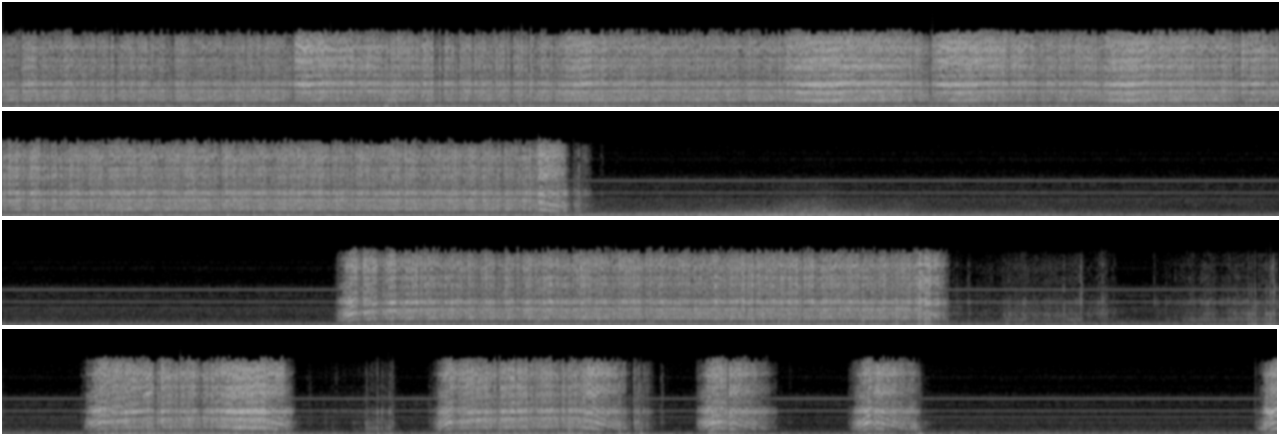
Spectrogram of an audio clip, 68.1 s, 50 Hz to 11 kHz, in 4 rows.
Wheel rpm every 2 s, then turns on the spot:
230, 230, 230, 230, 230, 230, 230, 230, 230, 230, 230, 220, 50, 0, 0, 0, 0, 0, 0, 140, 230, 230, 230, 80, 10, 10, 160, 100, 80, 140, 30, 30, 0, 10.
46-52 54-56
